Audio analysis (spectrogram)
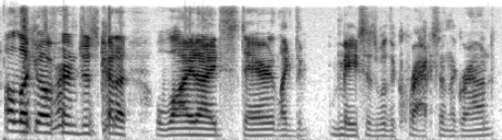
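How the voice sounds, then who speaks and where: A man chatting excitedly and casually as a player in an online tabletop game, slangy and swearing freely. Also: medium pitch, moderate pace, no room sound, lo-fi sound.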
